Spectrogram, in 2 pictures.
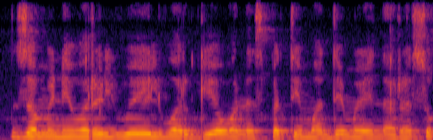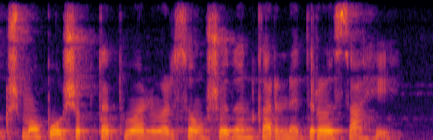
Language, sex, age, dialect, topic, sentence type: Marathi, female, 18-24, Standard Marathi, agriculture, statement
